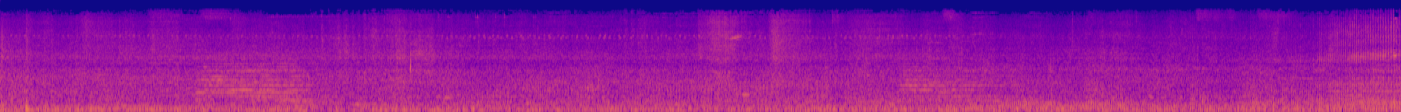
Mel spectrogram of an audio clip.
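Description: Freight train of grain hopper cars rolling past, with a steady rumble of wheels on the rails. A train horn sounds twice, each blast about two seconds long, about four seconds in and again near eighteen seconds.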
